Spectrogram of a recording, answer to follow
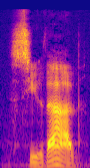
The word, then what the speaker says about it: ciudad: Ciudad, ciudad. It ends in a D, not an N or an S. So the stress is on the last syllable.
